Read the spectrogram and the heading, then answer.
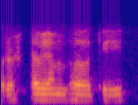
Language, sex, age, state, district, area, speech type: Sanskrit, male, 18-30, Karnataka, Uttara Kannada, rural, conversation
